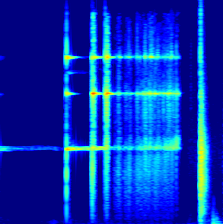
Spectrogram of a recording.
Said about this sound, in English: I'm just going to pull out two coins and put them on the table in front of us.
